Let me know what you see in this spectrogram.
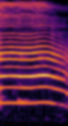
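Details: Baby's single sustained, clear, high-pitched wail trailing off at the end, crying when pizza is taken away; ordinary infant cry.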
